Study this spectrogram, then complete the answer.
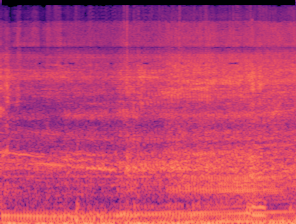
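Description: A motorcycle rides along an embankment road, its engine droning steadily and loudly close by with a constant rumble throughout.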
